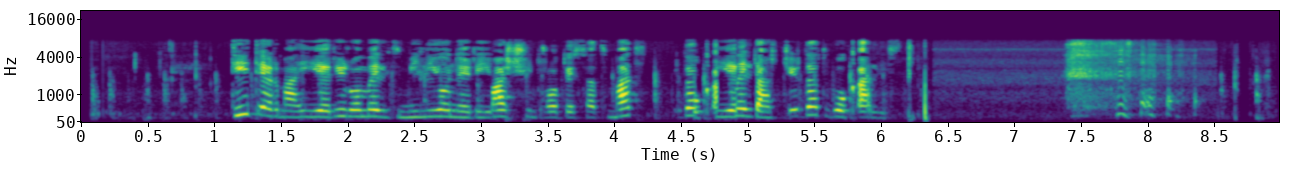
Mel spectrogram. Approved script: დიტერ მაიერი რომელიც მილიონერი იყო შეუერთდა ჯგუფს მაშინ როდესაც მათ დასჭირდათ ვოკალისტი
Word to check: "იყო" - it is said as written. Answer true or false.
false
